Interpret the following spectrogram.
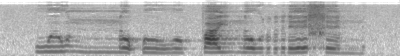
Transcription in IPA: w ɯ w nː o ʔ u w u p a j n o w r e s e n

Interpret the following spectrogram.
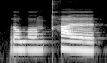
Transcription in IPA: ɾ ɔ w ɔː ŋ qʰ ɜː

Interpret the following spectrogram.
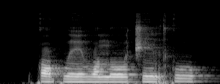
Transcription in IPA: k ɔ˨ kʷ eː˨ β ɔ˨ n oː˨ t͡ʃ ĩ˨ r k u˦

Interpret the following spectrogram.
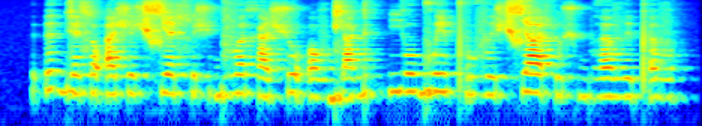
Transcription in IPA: ʔ ɘ ɡ ɛ s ɔ ʔ a ʃ ɛ ʃ ɕ ɛ ɬ ɐ ʃ ɨ ɡ v ɐ x a ʃ o ʔ ɔ v ɡ j a ɡ | j o ɡ w e pʼ u v ɘ ʃ ɕ a ɬ u ʃ bʱ ɐ v e pʼ ɐ v

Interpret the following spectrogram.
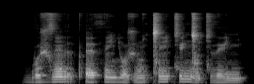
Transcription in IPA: b o˧ ʒ z ɛ̃˦ r pʼ ɛ˧ θ ẽ˧ ʎ o˨ ʒ ũ˧ ǀ ẽ˦ c ɪ˦ ŋ͡ǀ ʊ˨ c ð ɪ˧ ɲ

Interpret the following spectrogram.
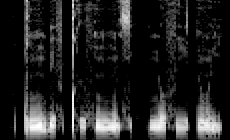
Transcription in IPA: ǃ ũ ɓ e f ǃʰ ɯ f ũ ŋ ũ sʲ | n o f i t õ j

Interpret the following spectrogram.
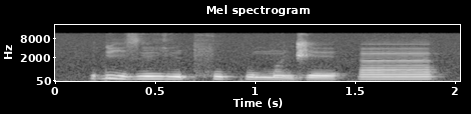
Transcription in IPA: ɗ i˦˨ z ĩ˧ ɣ ĩ˧ p f u˧ kʷ ɨ˨ m ɔ̃˨ d͡ʒ e˨ | aː˧

